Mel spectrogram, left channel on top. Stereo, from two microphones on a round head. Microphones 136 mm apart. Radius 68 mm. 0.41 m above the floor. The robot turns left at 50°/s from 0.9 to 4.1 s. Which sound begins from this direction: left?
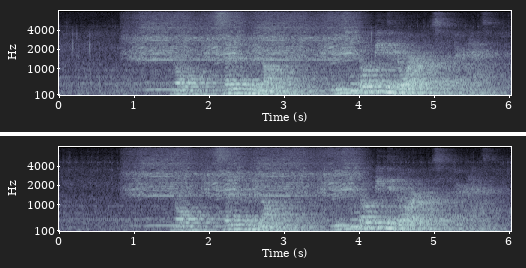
A man speaking, at 3.6 s.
